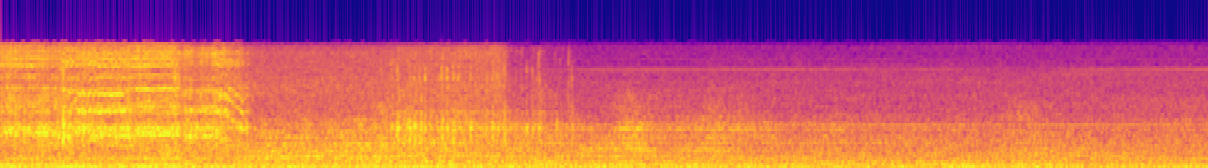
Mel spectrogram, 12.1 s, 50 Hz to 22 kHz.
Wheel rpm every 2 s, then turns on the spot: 230, 50, 20, 0, 0, 0.
2-6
